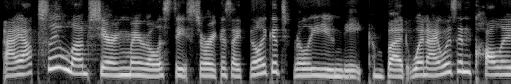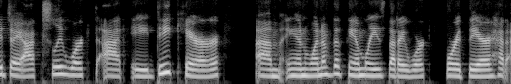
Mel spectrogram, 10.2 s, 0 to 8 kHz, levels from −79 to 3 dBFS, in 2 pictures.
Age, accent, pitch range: 20-39, American, 190-220 Hz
